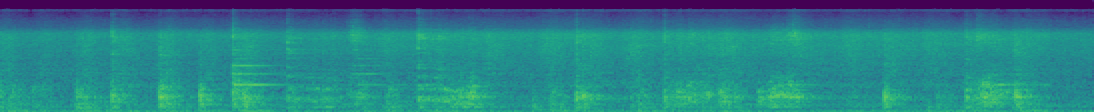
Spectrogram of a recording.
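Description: Metal spoon scraping and tapping against an aluminium kadai as chopped potato and onion are stirred in hot oil, with sizzling underneath. The strokes come irregularly.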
